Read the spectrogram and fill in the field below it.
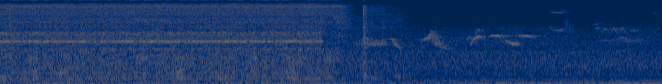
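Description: A washing machine drum turns with a low rumble.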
